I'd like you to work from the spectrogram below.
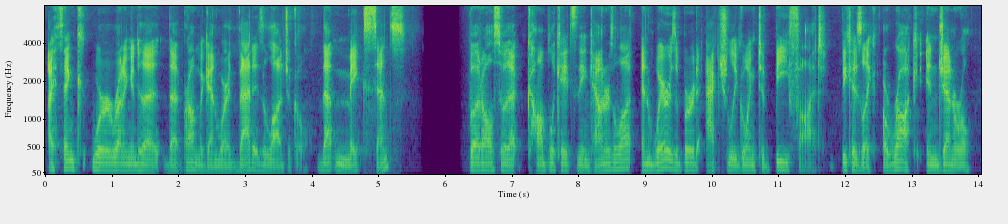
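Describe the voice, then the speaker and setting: On a tabletop gaming podcast panel, a man argues and explains his views in a relaxed, informal way. His voice sits on the low side, and he keeps a moderate pace.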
